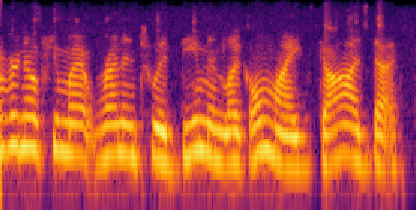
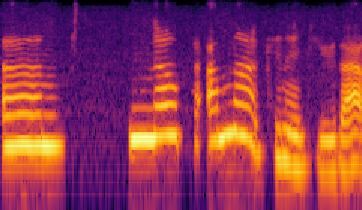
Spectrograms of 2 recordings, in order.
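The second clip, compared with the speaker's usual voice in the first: put-on very sweet, sugary, high voice; 7 semitones higher than usual. Describing how she refuses, imitating her really sweet voice. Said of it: "Like with this like really sweet voice".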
